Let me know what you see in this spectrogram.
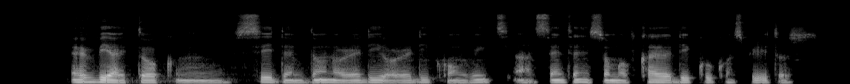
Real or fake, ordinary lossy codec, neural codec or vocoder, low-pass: fake; none; vocoder, 44.1 kHz, 128 mel bands every 256 samples, BigVGAN v2; 10.8 kHz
